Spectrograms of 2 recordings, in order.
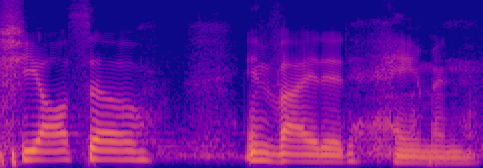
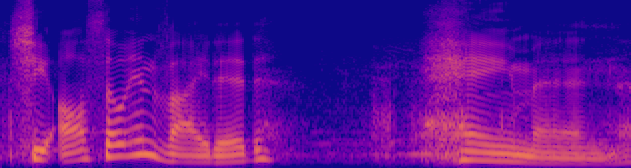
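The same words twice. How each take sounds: First: "also" pointed, "invited Haman" slow and lower; repeated reveal. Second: Slow build, then drop low on "Haman"; "She also invited" stretched, then "Haman" said low and ominous; dramatic reveal. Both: Shown as a demonstration. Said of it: "one more little plot twist".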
